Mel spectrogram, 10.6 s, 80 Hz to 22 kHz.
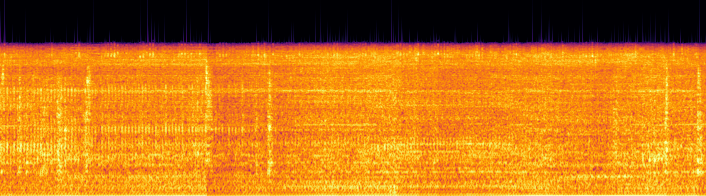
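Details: Stock 1991 Toyota MR2 Turbo, cold start after sitting for days: harsh metal-on-metal scraping grind over rough warm-up idle, usually on warm-up; owner suspects compressor wheel scraping housing (shaft play), clicks are an exhaust leak.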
